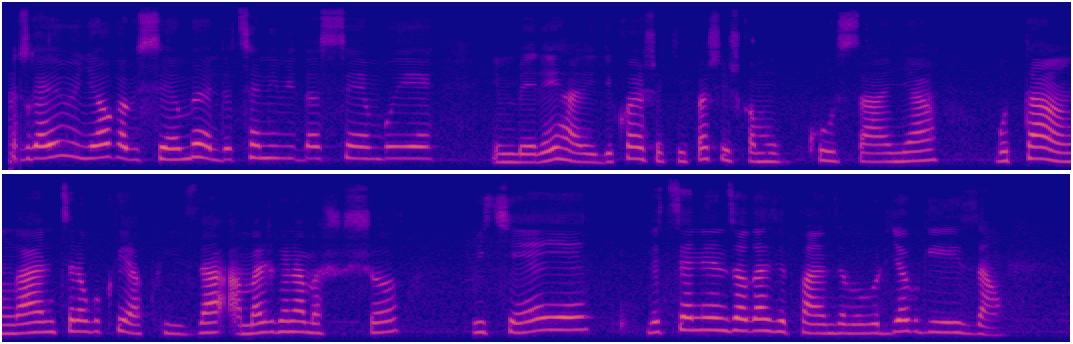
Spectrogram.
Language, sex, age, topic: Kinyarwanda, male, 18-24, finance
